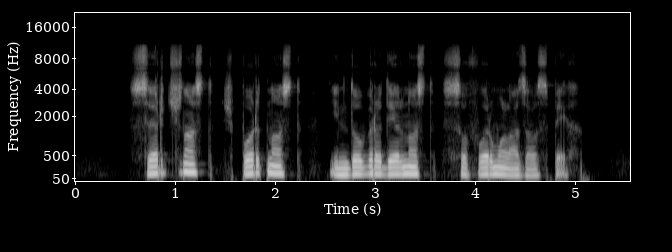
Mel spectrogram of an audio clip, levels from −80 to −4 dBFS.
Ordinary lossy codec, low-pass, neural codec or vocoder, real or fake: none; 10.8 kHz; none; real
